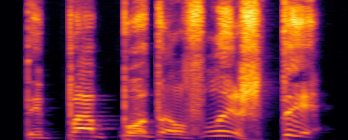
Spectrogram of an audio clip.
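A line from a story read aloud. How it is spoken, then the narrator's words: Hoarse wheezing. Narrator (Russian): хрипел он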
